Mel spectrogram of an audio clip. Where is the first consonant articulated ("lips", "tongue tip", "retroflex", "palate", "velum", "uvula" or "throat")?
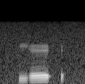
palate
